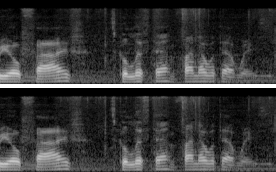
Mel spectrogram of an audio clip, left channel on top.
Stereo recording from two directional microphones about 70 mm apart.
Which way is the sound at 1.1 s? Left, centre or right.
Right.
